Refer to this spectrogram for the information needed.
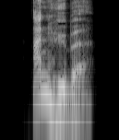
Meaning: first/third-person singular dependent subjunctive II of anheben
- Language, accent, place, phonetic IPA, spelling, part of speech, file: German, Germany, Berlin, [ˈanˌhyːbə], anhübe, verb, De-anhübe.ogg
